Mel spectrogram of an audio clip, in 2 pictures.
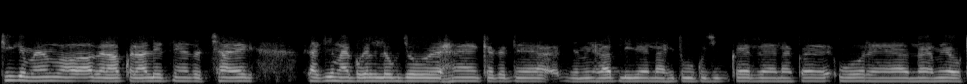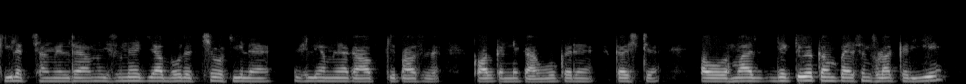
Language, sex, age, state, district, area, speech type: Hindi, male, 18-30, Uttar Pradesh, Prayagraj, urban, conversation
